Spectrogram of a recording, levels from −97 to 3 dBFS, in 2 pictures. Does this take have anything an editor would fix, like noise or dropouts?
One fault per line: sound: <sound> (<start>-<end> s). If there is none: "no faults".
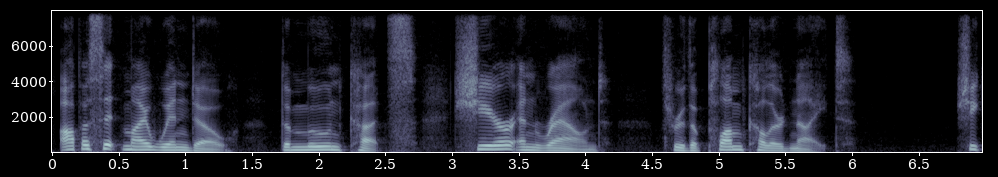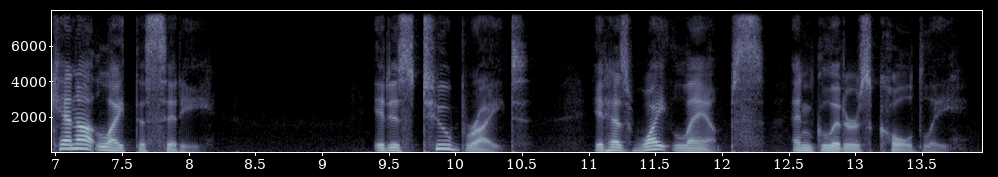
no faults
